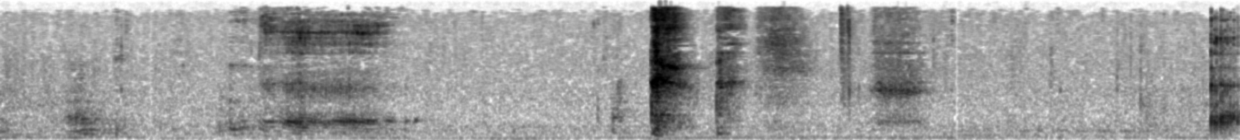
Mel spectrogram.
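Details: Woman burping: several low gurgling burps with sharper bursts in between, over quiet room noise.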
